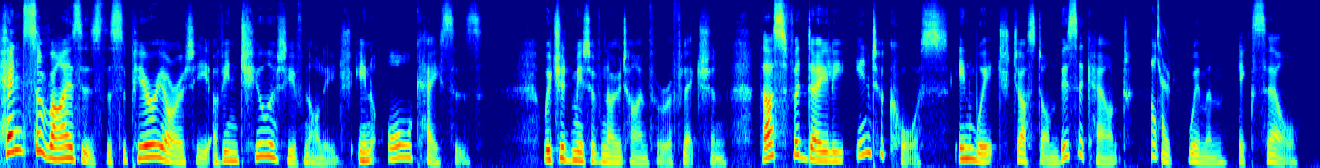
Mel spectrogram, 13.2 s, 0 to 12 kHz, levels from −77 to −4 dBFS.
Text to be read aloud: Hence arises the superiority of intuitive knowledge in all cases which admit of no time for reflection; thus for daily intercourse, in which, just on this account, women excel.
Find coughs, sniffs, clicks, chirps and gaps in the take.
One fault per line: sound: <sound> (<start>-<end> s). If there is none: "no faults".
sound: chirp (11.5-11.8 s)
